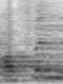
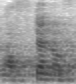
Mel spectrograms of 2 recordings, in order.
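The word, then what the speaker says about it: often: ये they are ऑफ्टन larger than staphylococci, यानी कि they are ऑफन larger. T क्या है, साइलेंट रहता है बेटा इसमें, है ना, कोई लोग ऑफ्टन करते हैं।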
